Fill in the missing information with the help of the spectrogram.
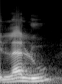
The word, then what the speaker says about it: Lalug: Et c'est Lalou. Alors ça s'écrit Lalug, hein, je vous préviens. Mais c'est Lalou.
